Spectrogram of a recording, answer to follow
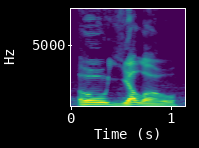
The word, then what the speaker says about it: Oyelowo: So the way you do it is David Oyelowo.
